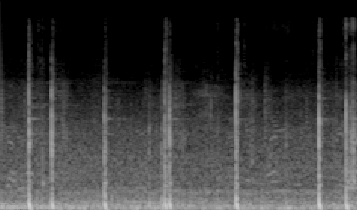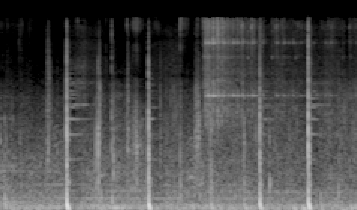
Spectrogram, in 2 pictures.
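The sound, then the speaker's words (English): Basketball dribbled on a court during practice: many sharp bouncing thuds in an uneven rhythm, with faint talk in the background. “Don't dribble too hard. This too hard, yeah.”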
